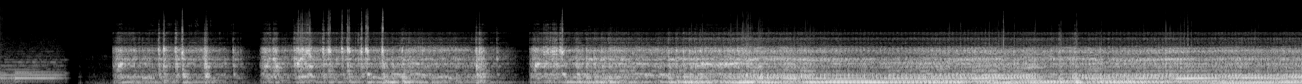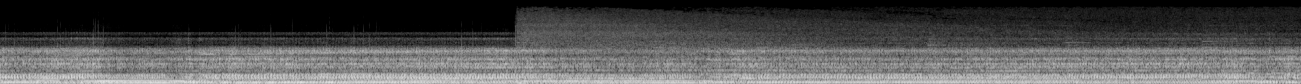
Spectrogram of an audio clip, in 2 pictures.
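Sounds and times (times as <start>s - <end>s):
motorcycle engine running: 7.7s - 26.0s.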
